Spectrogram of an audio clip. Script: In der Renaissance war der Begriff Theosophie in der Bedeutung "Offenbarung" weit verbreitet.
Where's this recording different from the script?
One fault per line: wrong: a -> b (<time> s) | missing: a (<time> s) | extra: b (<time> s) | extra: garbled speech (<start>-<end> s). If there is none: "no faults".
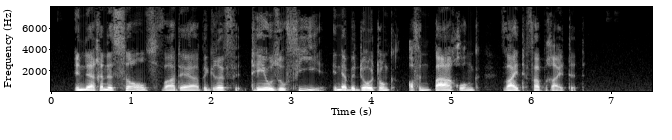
no faults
